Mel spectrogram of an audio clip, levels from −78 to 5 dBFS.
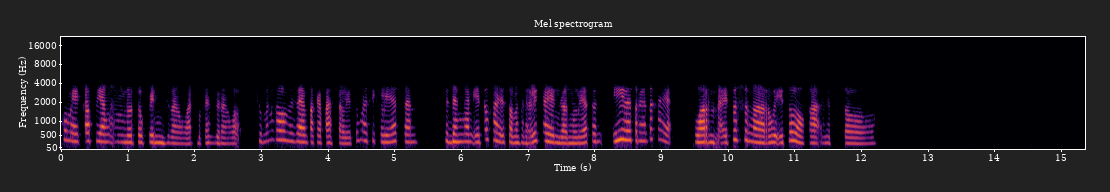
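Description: The whole clip carries plainly audible G.729 codec damage. The speech sounds rough and synthetic, with nothing above 4 kHz. This fits an 8 kbit/s low-rate speech coder.

VoIP packet loss concealed by the speech codec occurs four times. The decoder stretches its last pitch and filter, so each gap turns into a buzzy tone or coloured noise that fades. From 0.76 to 0.96 s, 40 ms is lost, just before "nutupin jerawat bekas". From 2.60 to 2.69 s, 60 ms is lost. From 6.98 to 7.09 s, 20 ms is lost, between "itu kayak sama" and "kayak nggak kelihatan iya". From 9.78 to 9.95 s, 60 ms is lost, between "kelihatan iya ternyata kayak" and "sengaruh itu loh".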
